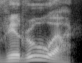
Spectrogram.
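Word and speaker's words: וְרוּחַ: E aqui nós temos uma exceção nessa palavra, porque o patar, que está debaixo da consoante het, é lido, é pronunciado antes do het. Então é escrito debaixo do het, mas é pronunciado antes, veruar.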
